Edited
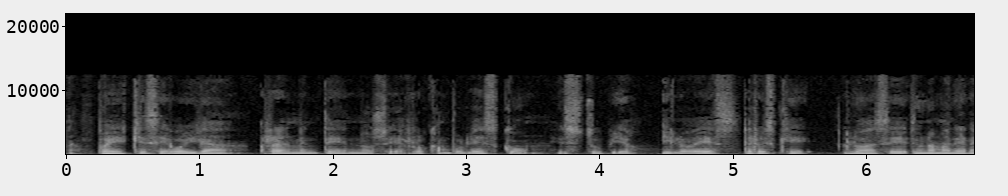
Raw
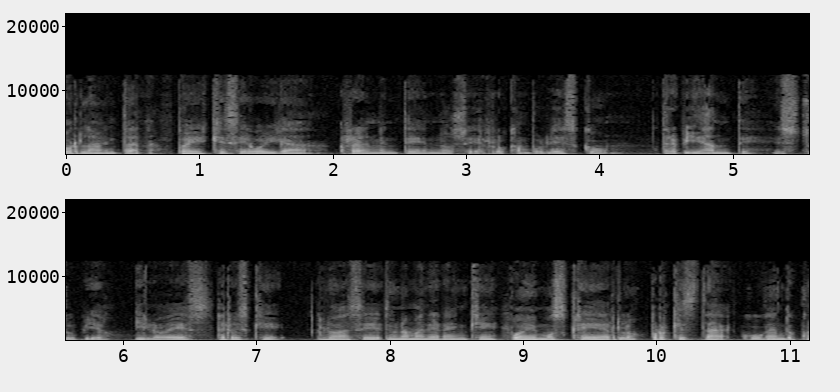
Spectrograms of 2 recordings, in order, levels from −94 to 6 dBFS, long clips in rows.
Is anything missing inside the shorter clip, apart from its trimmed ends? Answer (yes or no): yes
